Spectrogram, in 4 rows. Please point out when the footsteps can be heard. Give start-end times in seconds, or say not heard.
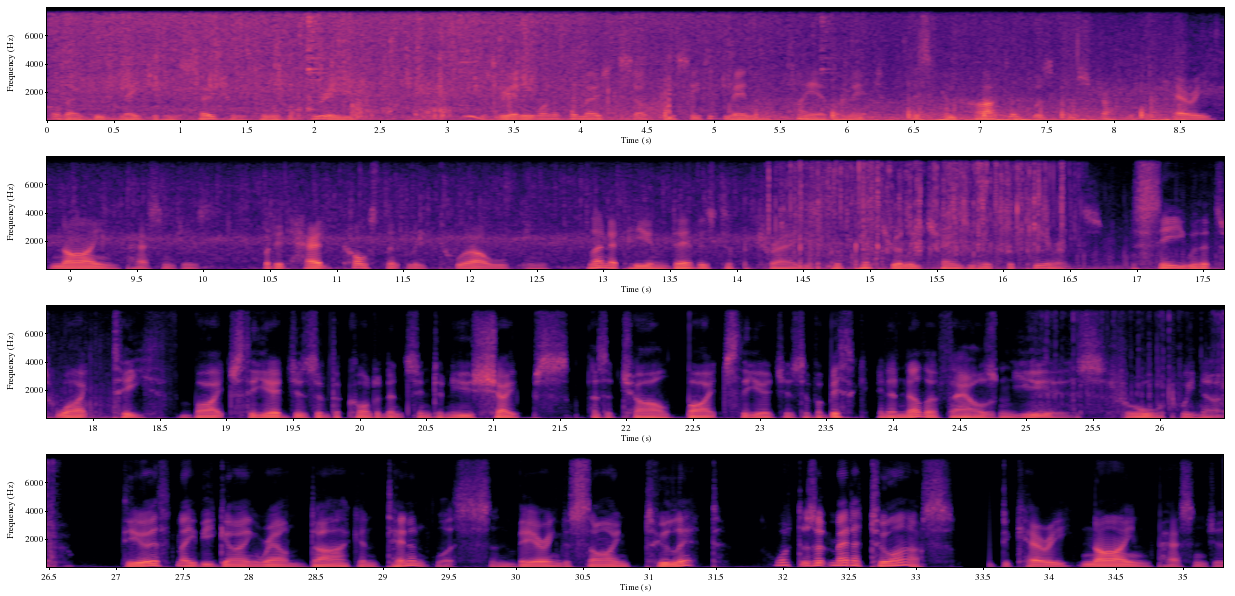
1.6-8.6.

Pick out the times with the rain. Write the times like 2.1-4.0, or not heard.
0.0-18.2.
